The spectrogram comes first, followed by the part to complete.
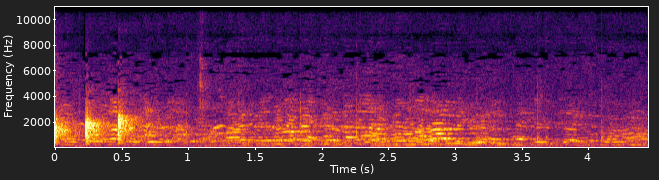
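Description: Background chatter of several voices, with two sharp strikes in the first half-second.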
